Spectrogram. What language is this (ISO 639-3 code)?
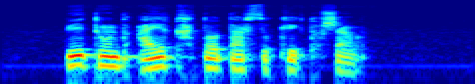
mon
